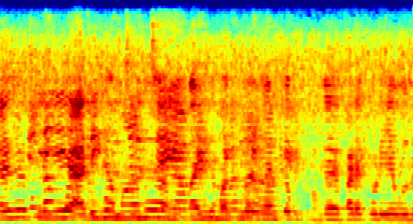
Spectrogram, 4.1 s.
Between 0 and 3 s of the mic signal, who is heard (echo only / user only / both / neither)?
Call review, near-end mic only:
both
